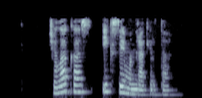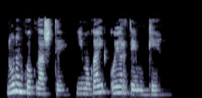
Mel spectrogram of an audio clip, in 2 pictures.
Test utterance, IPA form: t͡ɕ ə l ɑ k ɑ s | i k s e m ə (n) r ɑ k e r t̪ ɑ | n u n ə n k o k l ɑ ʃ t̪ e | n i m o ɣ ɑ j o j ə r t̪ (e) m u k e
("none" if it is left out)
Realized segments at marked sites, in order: n, e

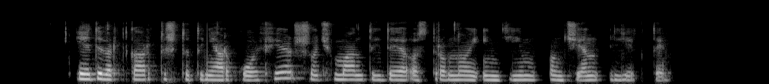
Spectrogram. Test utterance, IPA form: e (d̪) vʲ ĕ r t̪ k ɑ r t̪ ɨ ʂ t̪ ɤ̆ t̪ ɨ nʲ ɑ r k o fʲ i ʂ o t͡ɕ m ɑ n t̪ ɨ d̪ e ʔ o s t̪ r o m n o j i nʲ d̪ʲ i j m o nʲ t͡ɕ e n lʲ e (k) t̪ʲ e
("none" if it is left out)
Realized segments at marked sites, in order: d̪, k

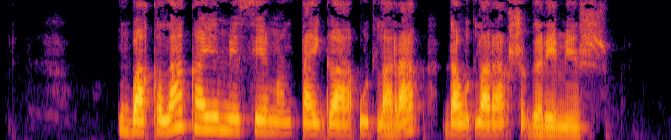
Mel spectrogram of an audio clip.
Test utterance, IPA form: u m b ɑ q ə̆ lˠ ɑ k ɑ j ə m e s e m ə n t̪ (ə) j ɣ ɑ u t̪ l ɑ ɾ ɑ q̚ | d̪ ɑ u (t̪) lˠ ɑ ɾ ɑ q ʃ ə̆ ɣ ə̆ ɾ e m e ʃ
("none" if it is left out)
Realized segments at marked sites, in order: ɑ, t̪

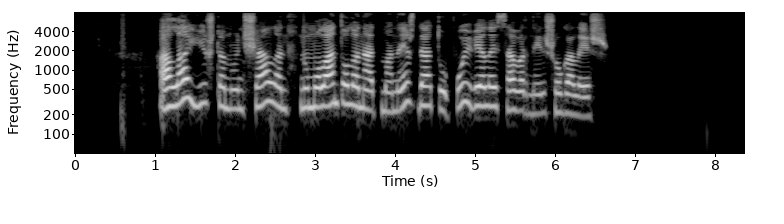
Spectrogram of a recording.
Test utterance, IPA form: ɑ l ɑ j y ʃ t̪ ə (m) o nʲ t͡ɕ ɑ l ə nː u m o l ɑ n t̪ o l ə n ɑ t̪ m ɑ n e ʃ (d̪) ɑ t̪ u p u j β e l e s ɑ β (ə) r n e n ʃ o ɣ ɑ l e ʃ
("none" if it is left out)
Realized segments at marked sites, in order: n, d̪, ə

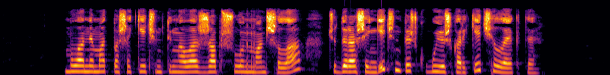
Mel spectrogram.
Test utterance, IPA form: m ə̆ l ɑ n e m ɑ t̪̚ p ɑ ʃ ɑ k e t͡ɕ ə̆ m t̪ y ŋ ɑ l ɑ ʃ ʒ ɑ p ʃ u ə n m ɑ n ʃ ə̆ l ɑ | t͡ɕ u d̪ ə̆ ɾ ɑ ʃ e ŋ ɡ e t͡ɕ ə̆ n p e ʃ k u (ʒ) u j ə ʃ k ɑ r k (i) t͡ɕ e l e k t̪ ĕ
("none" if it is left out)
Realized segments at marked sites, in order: ɣ, e

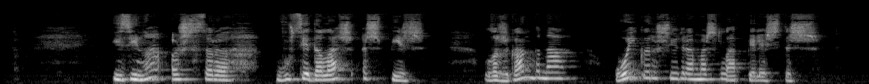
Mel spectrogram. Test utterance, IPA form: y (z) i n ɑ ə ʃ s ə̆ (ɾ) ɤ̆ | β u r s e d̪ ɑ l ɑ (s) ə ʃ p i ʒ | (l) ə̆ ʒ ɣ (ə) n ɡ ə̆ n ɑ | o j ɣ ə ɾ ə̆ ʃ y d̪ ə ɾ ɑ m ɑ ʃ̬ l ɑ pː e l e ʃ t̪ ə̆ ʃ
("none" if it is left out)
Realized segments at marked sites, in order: z, ɾ, ʃ, l, ɑ

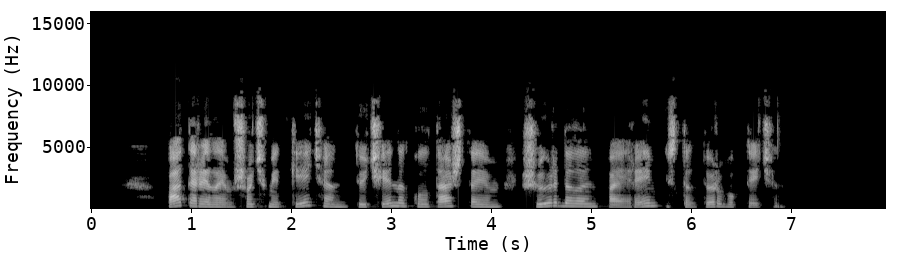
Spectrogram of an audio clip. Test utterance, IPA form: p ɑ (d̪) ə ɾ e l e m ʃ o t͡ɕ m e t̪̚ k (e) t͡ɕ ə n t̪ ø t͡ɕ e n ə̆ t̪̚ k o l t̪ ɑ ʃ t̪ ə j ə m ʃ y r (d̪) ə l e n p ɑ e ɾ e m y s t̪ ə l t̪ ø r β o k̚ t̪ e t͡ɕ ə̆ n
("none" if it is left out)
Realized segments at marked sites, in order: t̪, e, d̪

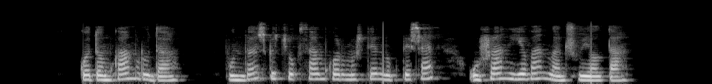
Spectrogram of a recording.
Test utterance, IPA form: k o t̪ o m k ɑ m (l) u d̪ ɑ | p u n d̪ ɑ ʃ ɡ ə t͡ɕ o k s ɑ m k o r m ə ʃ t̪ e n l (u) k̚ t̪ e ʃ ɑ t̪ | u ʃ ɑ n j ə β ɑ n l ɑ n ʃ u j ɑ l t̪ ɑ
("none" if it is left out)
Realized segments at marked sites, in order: r, u

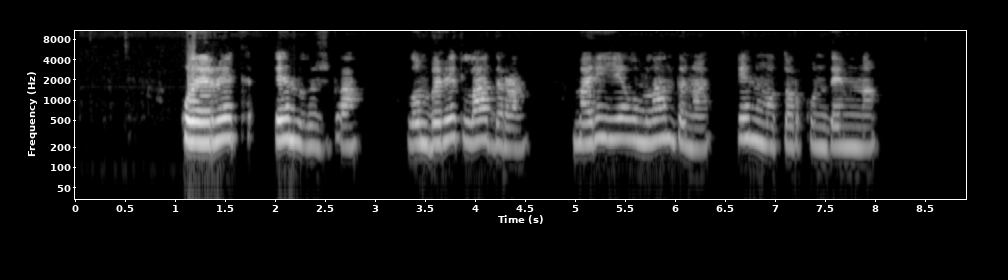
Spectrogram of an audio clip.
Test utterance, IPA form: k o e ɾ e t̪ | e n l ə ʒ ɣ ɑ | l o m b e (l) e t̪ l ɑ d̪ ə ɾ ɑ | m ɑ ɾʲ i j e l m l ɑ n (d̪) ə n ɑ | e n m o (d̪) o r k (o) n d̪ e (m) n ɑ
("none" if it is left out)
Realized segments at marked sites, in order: ɾ, d̪, t̪, u, m

